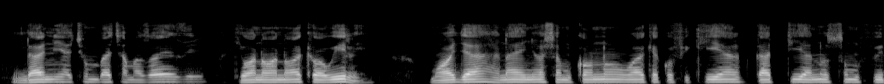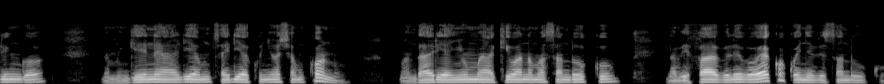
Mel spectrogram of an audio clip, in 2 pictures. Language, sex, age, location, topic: Swahili, male, 18-24, Kisii, health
